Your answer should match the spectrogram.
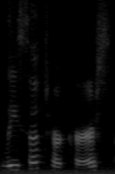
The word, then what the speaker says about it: Lysa TerKeurst: So, Lisa Turkers. Um my name is spelled L YSA.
